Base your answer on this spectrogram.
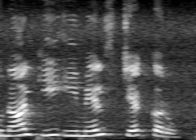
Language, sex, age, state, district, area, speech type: Urdu, female, 30-45, Delhi, East Delhi, rural, read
